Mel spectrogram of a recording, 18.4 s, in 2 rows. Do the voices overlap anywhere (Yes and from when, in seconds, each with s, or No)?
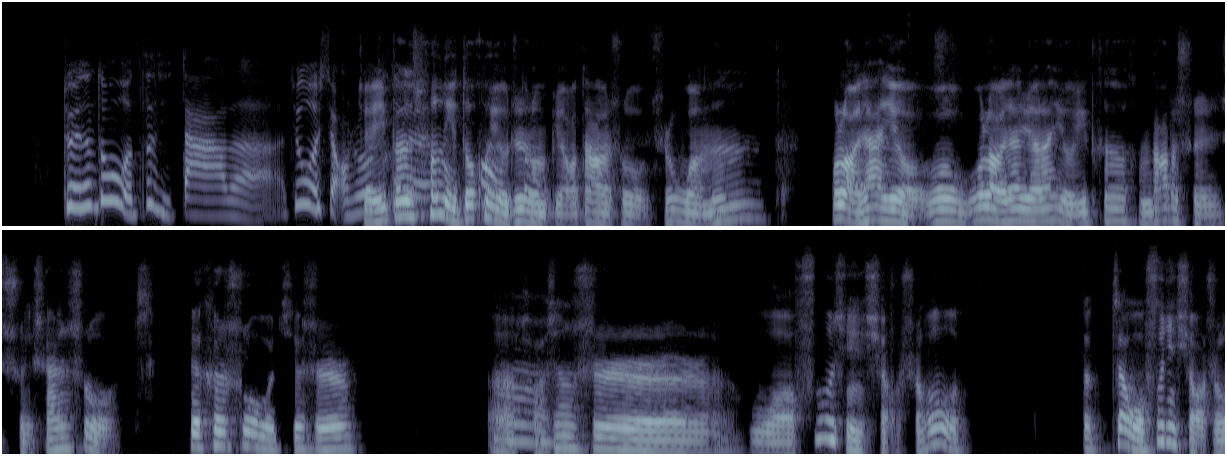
Yes, from 2.7 s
